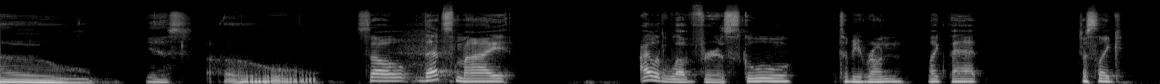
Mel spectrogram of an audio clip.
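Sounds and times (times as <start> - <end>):
person vocalizing: 0.0 - 0.9, 2.2 - 3.2
speech: 1.7 - 3.0, 3.6 - 5.2, 6.4 - 9.9, 10.8 - 11.3
person yawning away from the microphone: 2.2 - 3.2.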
